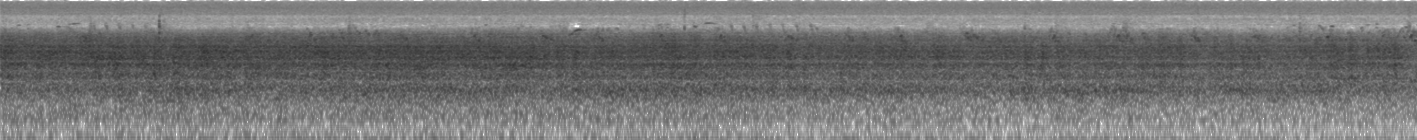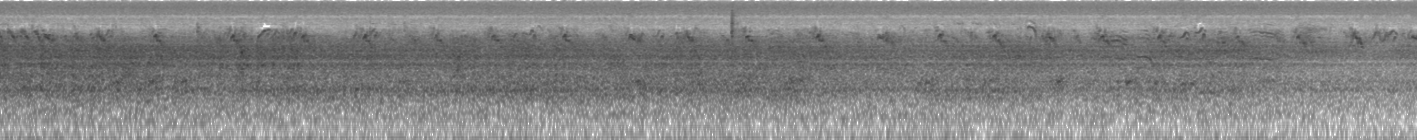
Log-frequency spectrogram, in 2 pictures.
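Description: Freight train of covered wagons rolling away on the track, its steady wheel and wagon noise fading slowly. Short high chirps join it from about halfway.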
